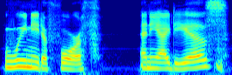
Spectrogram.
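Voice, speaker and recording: A woman's voice: medium pitch, unhurried, smooth, dry recording, clean studio sound, lightly acted. A woman voicing a scrappy, determined teenage girl in an audiobook, casual and blunt in manner. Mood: decisive.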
